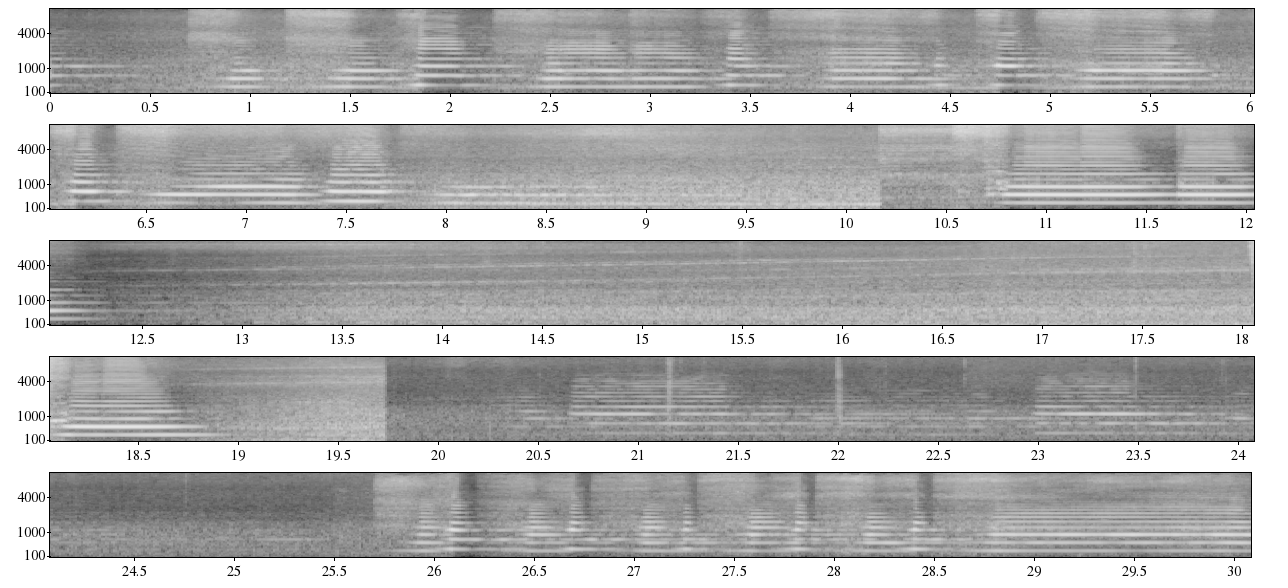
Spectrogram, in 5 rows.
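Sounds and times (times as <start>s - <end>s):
train horn blasts: 0.0s - 9.4s, 10.6s - 12.4s, 18.0s - 19.0s, 20.3s - 24.2s, 25.2s - 30.0s
faint distant train horn: 0.0s - 12.4s, 18.0s - 19.1s, 20.3s - 24.3s, 25.1s - 30.0s
passing train rumble: 0.0s - 30.0s.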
